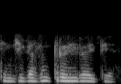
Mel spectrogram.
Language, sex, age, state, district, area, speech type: Kashmiri, male, 18-30, Jammu and Kashmir, Anantnag, rural, conversation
